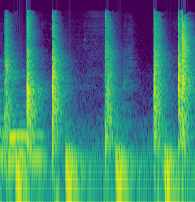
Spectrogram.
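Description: Hand-struck percussion closing out an informal soul song: a held note fades just after the start, then about four sharp, unevenly spaced hits ring out over a low thump.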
